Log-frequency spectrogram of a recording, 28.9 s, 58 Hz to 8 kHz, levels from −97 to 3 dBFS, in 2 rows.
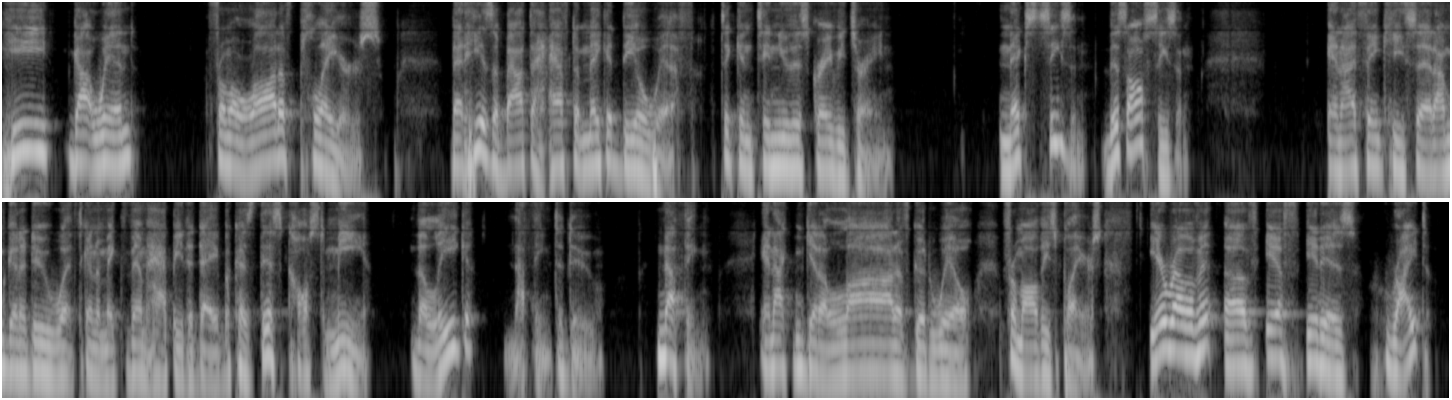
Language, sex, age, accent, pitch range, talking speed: English, male, 40-59, American, 110-150 Hz, 150 wpm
